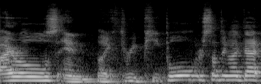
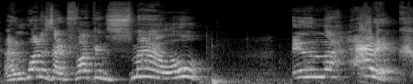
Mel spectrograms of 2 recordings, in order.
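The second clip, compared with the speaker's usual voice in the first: exasperated yell; 13 semitones higher, 3 dB louder than usual. Retold or imitated. Mother noticing a smell upstairs, exasperated. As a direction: build to a hammed-up shout.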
